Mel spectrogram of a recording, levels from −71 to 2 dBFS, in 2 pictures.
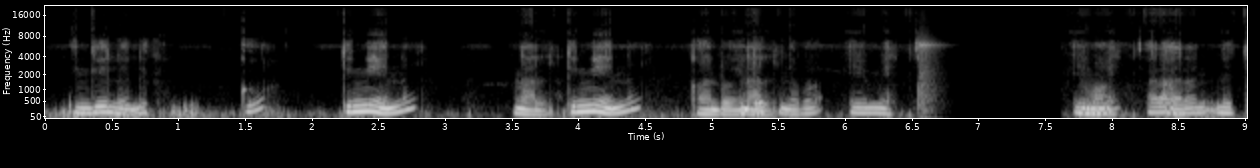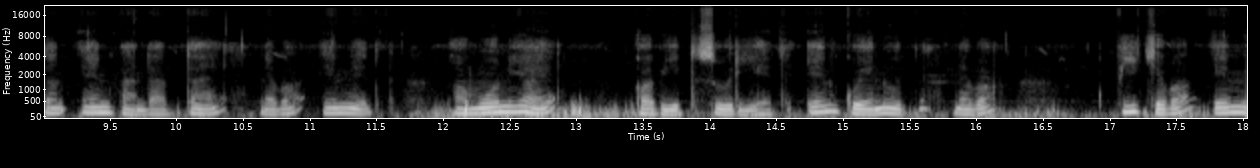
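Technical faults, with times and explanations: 3.93–8.54 s, doubled audio track: a second, equally loud copy trails about 1.5 s behind, cutting off abruptly before "niton en bandap tai". Likely a second, slower capture path.
6.55–7.65 s, long network dropout: about 1.1 s is lost, filled by a fading sound that leaves about 0.75 s of silence. Likely packets never arrived.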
